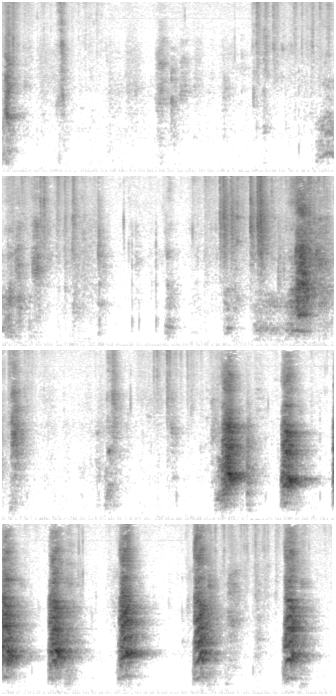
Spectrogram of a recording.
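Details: Cairn Terriers barking: faint scattered yaps and whines at first, then a run of loud, sharp barks repeated about once a second through the final seven seconds.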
